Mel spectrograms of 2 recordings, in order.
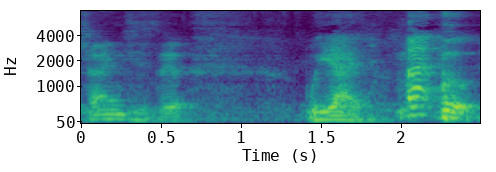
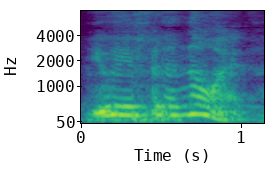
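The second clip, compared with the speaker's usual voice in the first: lightly voiced woman; 9 semitones higher than usual. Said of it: "She went".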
